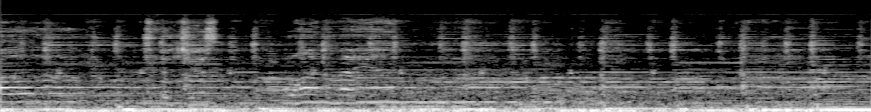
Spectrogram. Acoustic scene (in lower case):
car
